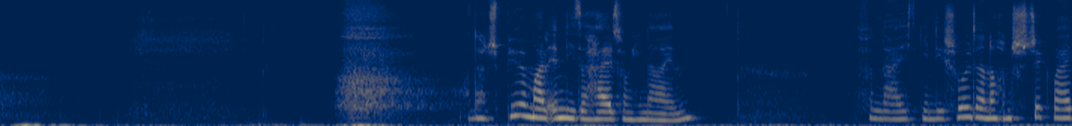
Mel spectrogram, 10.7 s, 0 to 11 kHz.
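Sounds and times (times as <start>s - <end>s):
deep airy breaths during a standing posture exercise: 0.0s - 2.7s, 3.3s - 4.6s, 7.3s - 8.3s
speech: 4.7s - 7.0s, 8.7s - 10.7s.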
